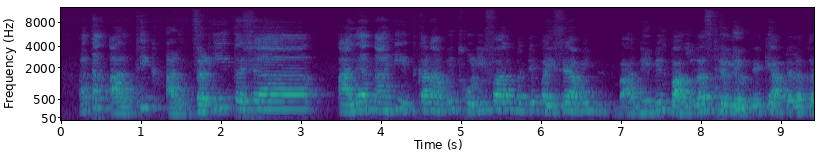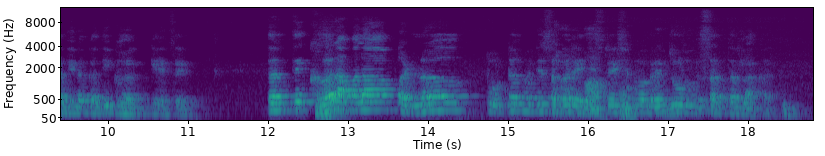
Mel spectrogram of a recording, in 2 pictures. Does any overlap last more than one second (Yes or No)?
Yes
